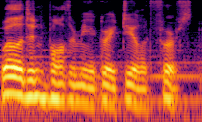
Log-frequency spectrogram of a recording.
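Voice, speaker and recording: A man's voice: mid-range voice, a little fast, mellow, lightly acted. Guy doing a cool scheming game character, guarded, casual but pushy, music playing behind him. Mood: measured, explanatory. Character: scheming male insider bargaining to escape, guarded and coolly casual. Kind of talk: visual novel character read-aloud.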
